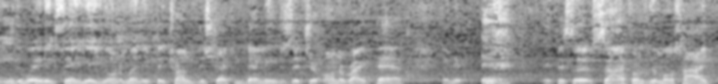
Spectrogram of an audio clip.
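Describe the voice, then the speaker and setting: A man giving a casual tarot reading straight to his viewers, chatty, blunt and profane. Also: medium pitch. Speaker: tarot reader. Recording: echoey room with background noise.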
